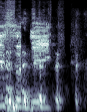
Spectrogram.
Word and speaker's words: Siddiq: It's Sadiq. SIDDIQ. I will spell it.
